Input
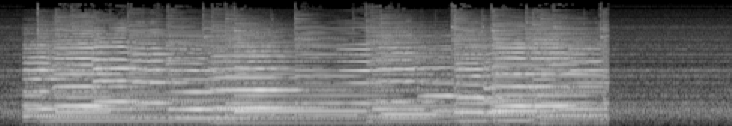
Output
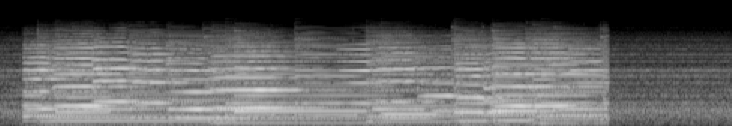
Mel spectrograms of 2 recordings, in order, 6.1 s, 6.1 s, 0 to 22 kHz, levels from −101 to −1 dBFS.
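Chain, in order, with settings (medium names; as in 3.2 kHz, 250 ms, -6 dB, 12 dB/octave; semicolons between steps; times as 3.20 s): low-pass 6.3 kHz 24 dB/octave; tone controls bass +7 dB, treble -12 dB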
